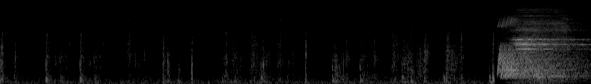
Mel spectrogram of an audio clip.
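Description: Quick footsteps patter on soft ground.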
